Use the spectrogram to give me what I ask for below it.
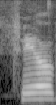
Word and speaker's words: filled: When you see E and D, it's not a T sound.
